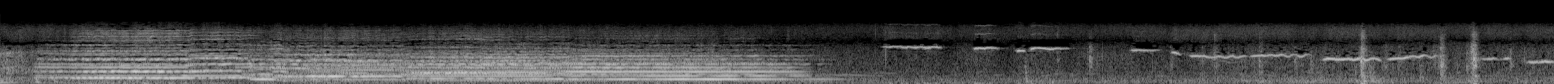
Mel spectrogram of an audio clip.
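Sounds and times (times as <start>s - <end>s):
steady hiss: 0.0s - 15.5s
person whistling a tune: 8.8s - 15.5s.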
